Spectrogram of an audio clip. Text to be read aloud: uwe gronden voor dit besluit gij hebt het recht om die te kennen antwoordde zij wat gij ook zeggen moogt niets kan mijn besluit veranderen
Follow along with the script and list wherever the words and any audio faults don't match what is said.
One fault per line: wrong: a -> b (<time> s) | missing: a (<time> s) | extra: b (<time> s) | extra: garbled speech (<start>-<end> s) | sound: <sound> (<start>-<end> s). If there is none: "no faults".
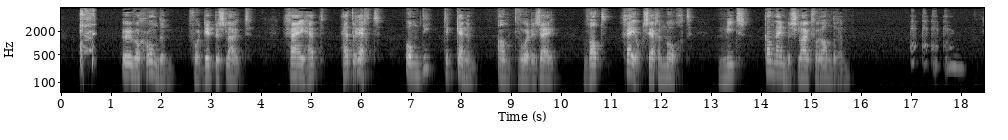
sound: cough (0.4-0.7 s)
sound: throat clearing (17.0-18.1 s)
